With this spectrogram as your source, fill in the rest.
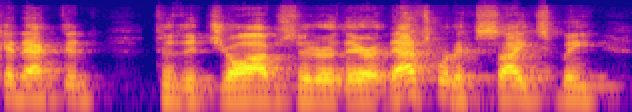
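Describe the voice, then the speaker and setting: This man has a normal speaking voice with a fairly high pitch. He talks at a moderate pace. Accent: American. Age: 60s. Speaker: county executive, politician. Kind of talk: radio interview.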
